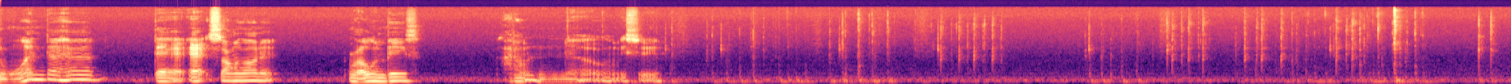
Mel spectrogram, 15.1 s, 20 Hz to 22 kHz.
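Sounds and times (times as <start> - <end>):
speech: 0.0 - 2.8, 3.5 - 4.2, 5.1 - 6.7
typing on a computer keyboard: 6.6 - 10.1, 10.8 - 15.0.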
